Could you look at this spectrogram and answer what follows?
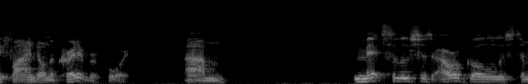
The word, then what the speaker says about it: MMET: It's actually pronounced MET. – Oh, sorry. – Oh, no problem. No problem. Pronounced MMET, MET.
